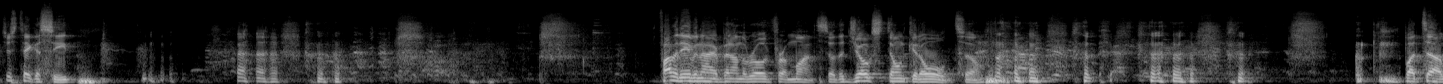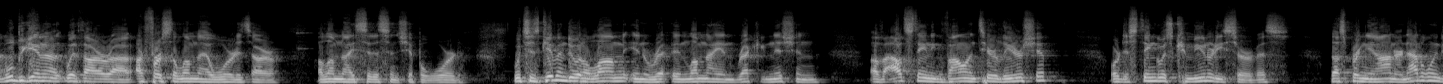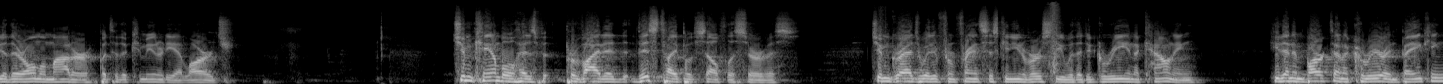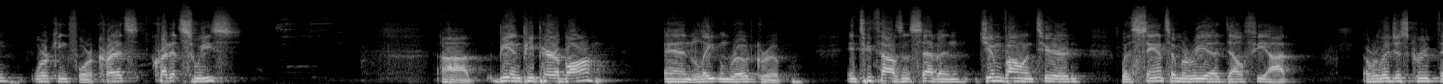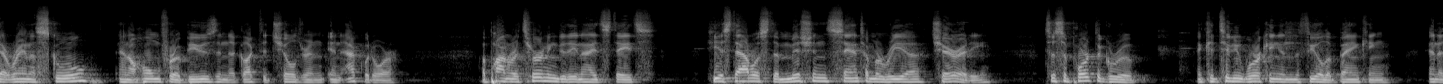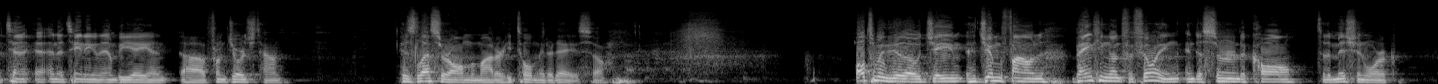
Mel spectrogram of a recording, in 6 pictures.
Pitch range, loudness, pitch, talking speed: 115-145 Hz, -21 LUFS, 130 Hz, 135 wpm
